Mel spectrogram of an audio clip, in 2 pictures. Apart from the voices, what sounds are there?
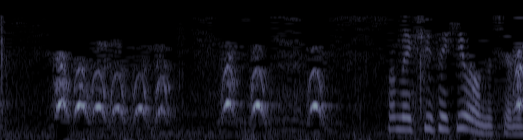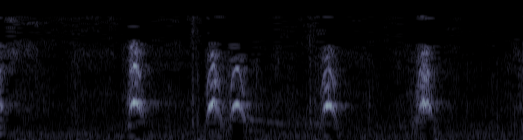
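dog barking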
